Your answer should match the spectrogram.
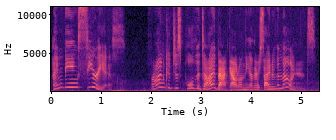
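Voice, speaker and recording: A woman voicing a cheeky, excitable young girl with a bouncy, teasing manner in an audio drama. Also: very high-pitched, normal speed, gravelly, a little hiss or hum, pitched above the performer's own voice, heavily acted. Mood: earnest.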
